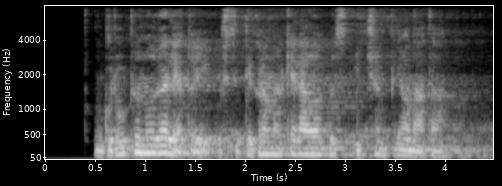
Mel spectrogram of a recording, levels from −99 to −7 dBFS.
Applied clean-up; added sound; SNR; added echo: none; none; none; reverberation time 1.9 s.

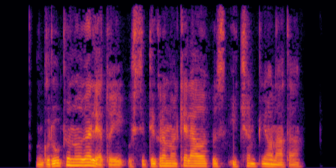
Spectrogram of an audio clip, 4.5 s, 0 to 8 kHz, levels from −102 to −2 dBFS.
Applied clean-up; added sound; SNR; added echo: none; none; none; none.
